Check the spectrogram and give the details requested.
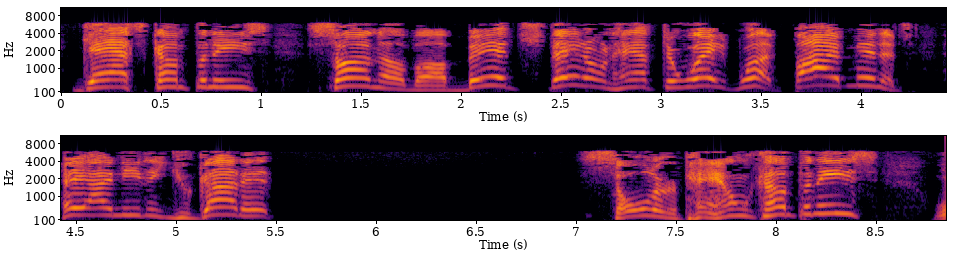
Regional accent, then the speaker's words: United States; Sorry. I'm an American.

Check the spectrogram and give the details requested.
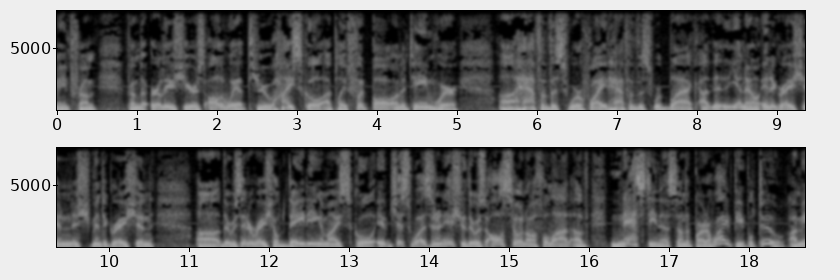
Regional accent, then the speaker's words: United States; I wasn't brought up on the moon. I was brought up in the United States of America. I was brought up in the 40s, 50s, and 60s.

